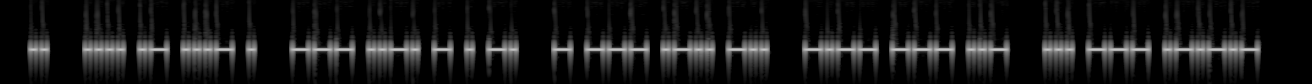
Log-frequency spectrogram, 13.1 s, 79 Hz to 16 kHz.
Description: Morse code, heard as a keyed tone, about 21 wpm, 700 Hz. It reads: I HAVE OFTEN TOLD YOU SO.
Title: Sentences from Top 1000 Words - Review Part 1 - 22wpm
